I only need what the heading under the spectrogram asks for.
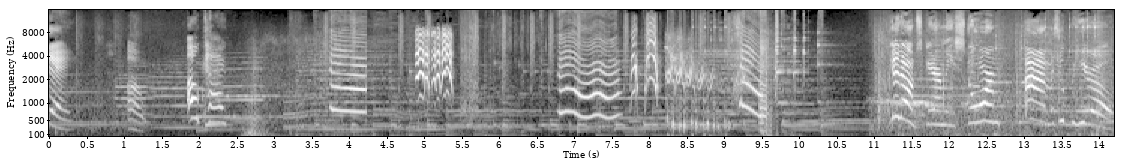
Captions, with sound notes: Oh. Okay. [honking and squeaking] You don't scare me, storm! I'm a superhero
